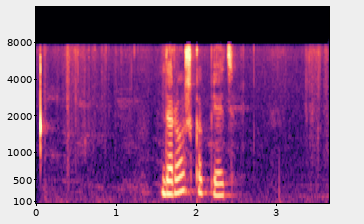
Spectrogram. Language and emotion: Russian, neutral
